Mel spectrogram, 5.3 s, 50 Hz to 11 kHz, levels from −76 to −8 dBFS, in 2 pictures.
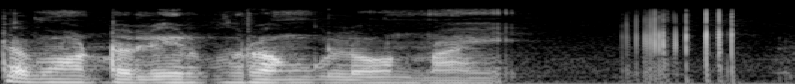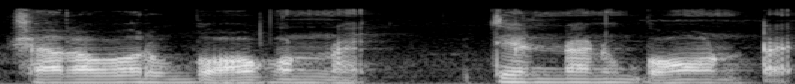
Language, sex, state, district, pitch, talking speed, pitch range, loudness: Telugu, male, Andhra Pradesh, Manyam, 120 Hz, 115 wpm, 115-130 Hz, -20 LUFS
